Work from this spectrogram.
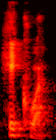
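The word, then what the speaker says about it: HIQA: H the pronunciation of this is hika.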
